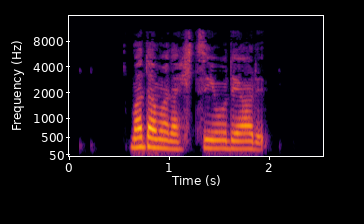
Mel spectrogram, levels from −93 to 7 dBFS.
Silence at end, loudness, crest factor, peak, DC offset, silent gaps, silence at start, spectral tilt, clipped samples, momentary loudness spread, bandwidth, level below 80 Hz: 0.6 s; -19 LUFS; 20 dB; 0 dBFS; under 0.1%; none; 0.6 s; -5 dB/octave; under 0.1%; 10 LU; 11 kHz; -62 dBFS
